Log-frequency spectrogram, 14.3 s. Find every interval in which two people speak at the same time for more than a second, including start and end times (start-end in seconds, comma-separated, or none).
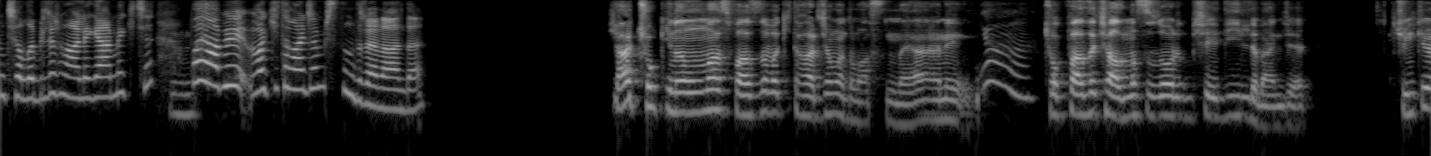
none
